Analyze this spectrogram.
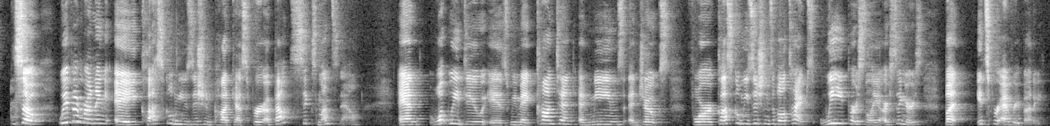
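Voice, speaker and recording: Raised and projected, a woman's high voice with an American accent carries lively intonation, big swings in loudness, and a moderate pace. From US South, Nashville, Tennessee. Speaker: podcast host, classical singer. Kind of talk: casual chat.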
